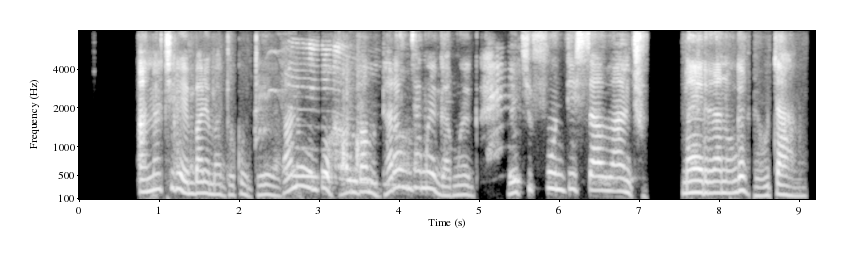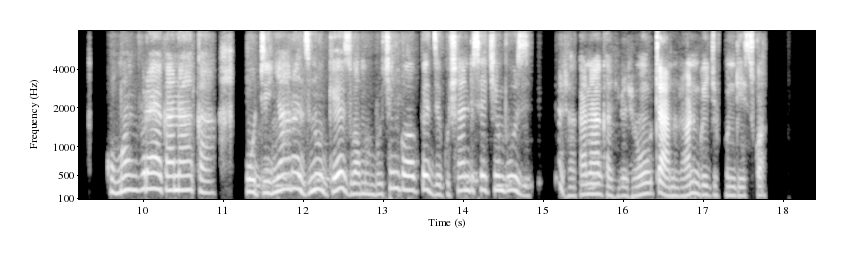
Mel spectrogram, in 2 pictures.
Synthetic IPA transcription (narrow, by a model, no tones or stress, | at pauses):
anat͡ʃiɾe̞mbane̞madʱo̞ko̞dʱe̞ʋaʋano̞ndo̞ɦambamundʱaɾaunzamwe̞ɡʱamwe̞ɡʱawe̞t͡ʃifundisaʋantʰu | maeɾerano̞ŋɡe̞ʐe̞utaːno̞ | kumwaɱvuɾajakanakakutiɲaɾad͡zino̞ɡʱe̞zwamuntuːt͡ʃiŋɡope̞d͡zekuʃandisat͡ʃimbuzi | iʐakanakaʐireʐemuutano̞ʐaʋaneŋɡet͡ʃifundiːswa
